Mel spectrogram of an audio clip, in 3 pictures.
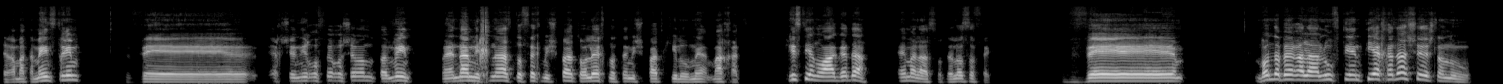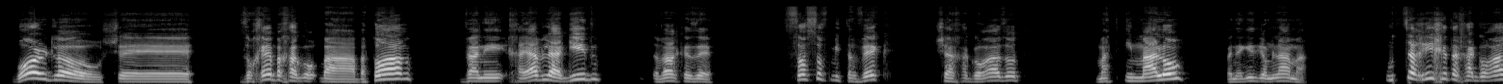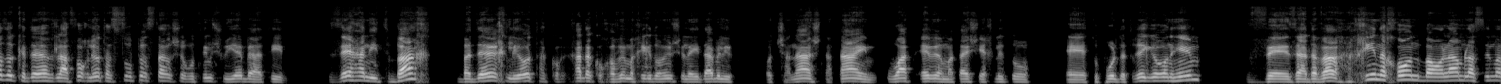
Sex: male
